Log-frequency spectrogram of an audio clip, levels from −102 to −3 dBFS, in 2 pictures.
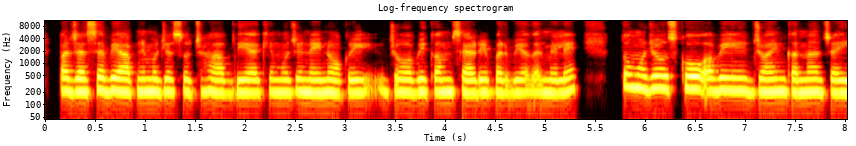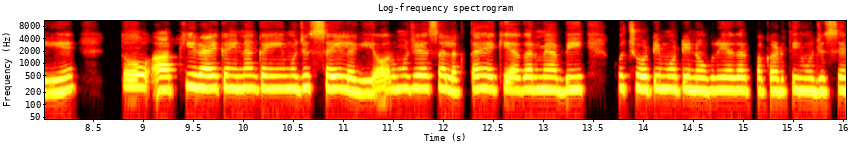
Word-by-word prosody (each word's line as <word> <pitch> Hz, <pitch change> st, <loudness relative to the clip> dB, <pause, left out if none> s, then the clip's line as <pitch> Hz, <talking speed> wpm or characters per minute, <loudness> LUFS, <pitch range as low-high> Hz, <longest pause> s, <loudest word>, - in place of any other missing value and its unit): पर 220 Hz, 0 st, +1 dB
जैसे 210 Hz, +2 st, +2 dB
अभी 220 Hz, +1 st, +3 dB
आपने 210 Hz, +1 st, -2 dB
मुझे 210 Hz, 0 st, +1 dB
सुझाव 200 Hz, -1 st, -3 dB
दिया 200 Hz, 0 st, 0 dB
कि 200 Hz, +1 st, -8 dB
मुझे 200 Hz, +1 st, -2 dB
नई 200 Hz, -1 st, +1 dB
नौकरी, 200 Hz, +1 st, -1 dB
जो 205 Hz, 0 st, -3 dB
अभी 200 Hz, +1 st, 0 dB
कम 210 Hz, 0 st, -1 dB
सैलरी 200 Hz, 0 st, +1 dB
पर 195 Hz, 0 st, -1 dB
भी 200 Hz, 0 st, -3 dB
अगर 200 Hz, -, -4 dB
मिले 200 Hz, +4 st, -2 dB, 0.5 s
तो 280 Hz, -, 0 dB
मुझे 250 Hz, -2 st, +1 dB
उसको 245 Hz, 0 st, +4 dB
अभी 220 Hz, 0 st, +1 dB
जॉइन 210 Hz, 0 st, +1 dB
करना 205 Hz, 0 st, 0 dB
चाहिए। 200 Hz, +3 st, -1 dB, 0.5 s
तो 135 Hz, 0 st, +3 dB
आपकी 235 Hz, +4 st, +3 dB
राय 255 Hz, -1 st, +6 dB
कहीं 250 Hz, 0 st, 0 dB
न 255 Hz, +1 st, -1 dB
कहीं 250 Hz, -1 st, -1 dB
मुझे 250 Hz, 0 st, -1 dB
सही 250 Hz, -1 st, +3 dB
लगी 205 Hz, -5 st, 0 dB
और -, -, -1 dB
मुझे 250 Hz, +1 st, -2 dB
ऐसा 255 Hz, +1 st, 0 dB
लगता 215 Hz, 0 st, -1 dB
है 250 Hz, -1 st, +1 dB
कि 235 Hz, -, -2 dB
अगर 235 Hz, +1 st, +1 dB
मैं 235 Hz, 0 st, 0 dB
अभी 230 Hz, +1 st, -1 dB, 0.4 s
कुछ 255 Hz, -1 st, -5 dB
छोटी-मोटी 245 Hz, -1 st, +1 dB
नौकरी 225 Hz, 0 st, -1 dB
अगर 230 Hz, 0 st, +1 dB
पकड़ती 220 Hz, +1 st, -3 dB
हूँ 220 Hz, -1 st, -1 dB
जिससे 215 Hz, +2 st, -1 dB
220 Hz, 190 wpm, -20 LUFS, 205-245 Hz, 0.5 s, राय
